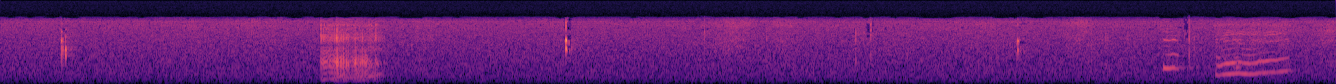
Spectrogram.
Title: boo boo with the hiccups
